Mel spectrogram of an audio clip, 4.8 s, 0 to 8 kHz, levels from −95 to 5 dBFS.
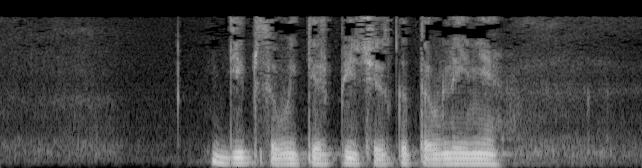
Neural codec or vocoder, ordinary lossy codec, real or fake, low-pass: codec, 16 kHz, 8 kbps, FunCodec, trained on Chinese and English, 25 frames a second; MP3, 24 kbps; fake; 7.2 kHz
